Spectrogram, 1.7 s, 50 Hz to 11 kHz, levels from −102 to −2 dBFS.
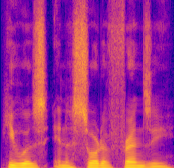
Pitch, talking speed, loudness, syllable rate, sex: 110 Hz, 240 wpm, -16 LUFS, 5.0 syllables/s, male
